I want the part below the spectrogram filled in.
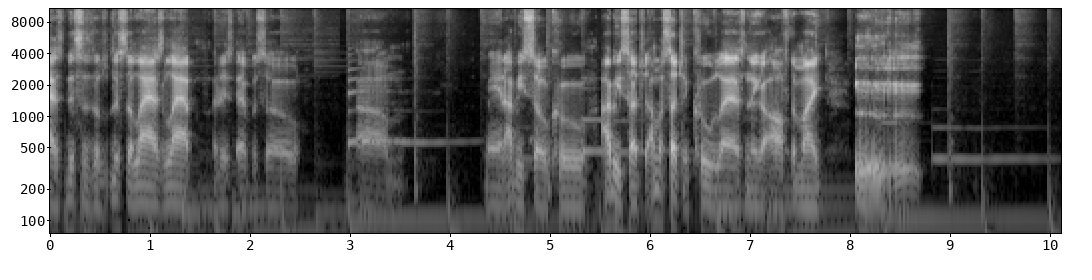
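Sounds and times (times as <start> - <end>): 
speech: 0.0 - 3.8, 4.4 - 8.8
deep resonant burp: 8.0 - 8.8.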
